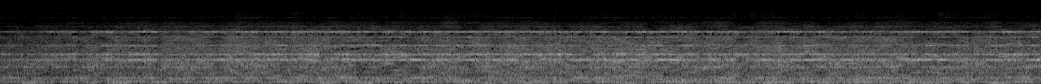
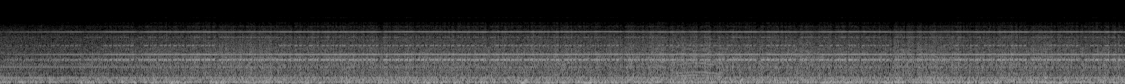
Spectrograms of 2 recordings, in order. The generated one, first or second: first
